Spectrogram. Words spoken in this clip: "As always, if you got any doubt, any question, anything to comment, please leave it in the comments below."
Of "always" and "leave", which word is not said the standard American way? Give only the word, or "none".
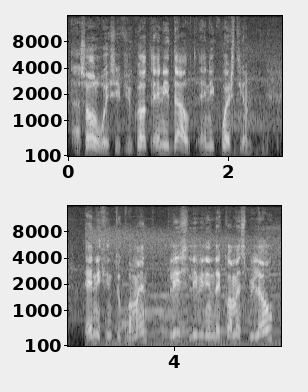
always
